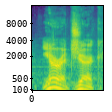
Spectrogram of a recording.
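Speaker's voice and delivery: deep growl from the throat. The dummy Mr. Wood rasps in Kris's face as she reaches for him, low throaty growl. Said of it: "he rasped in Kris's face, speaking in a low, throaty growl".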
